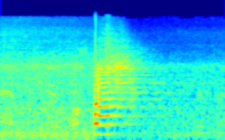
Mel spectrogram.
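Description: A train horn gives one short toot about a second in, over the steady hum of a train running, heard from inside a carriage.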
